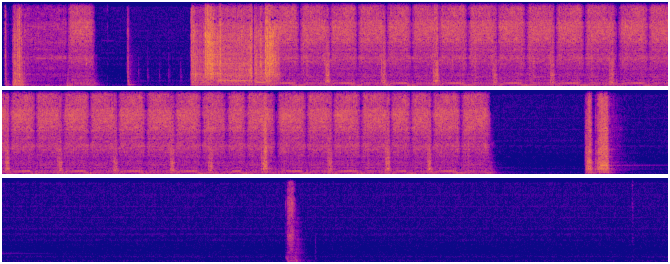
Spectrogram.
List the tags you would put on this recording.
Sound effects > Objects / House appliances
computer
nostalgia
ASMR
printing
Canon
Canon-Pixma
Inkjet
Pixma
ink-jet
mechanical
office
technology
robot
printer
work
nk-jet

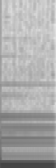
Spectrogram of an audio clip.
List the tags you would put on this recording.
Instrument samples > String
design
guitar
sound
tone

